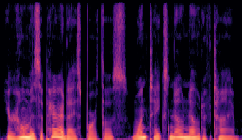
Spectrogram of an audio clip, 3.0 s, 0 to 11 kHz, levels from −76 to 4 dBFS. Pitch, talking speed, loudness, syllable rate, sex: 190 Hz, 240 wpm, -16 LUFS, 6.2 syllables/s, female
